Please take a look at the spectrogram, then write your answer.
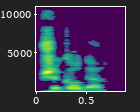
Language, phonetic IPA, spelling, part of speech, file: Polish, [pʃɨˈɡɔda], przygoda, noun, Pl-przygoda.ogg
